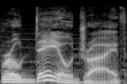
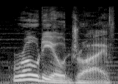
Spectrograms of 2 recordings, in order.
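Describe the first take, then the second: First: Rodeo is said with a Spanish-style pronunciation. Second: Rodeo is said with an English-style pronunciation. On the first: This is the street's actual name. The speaker calls it right. "There's a reason why it's called Rodeo Drive" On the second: This is not what the street is called. The speaker calls it wrong. "and not Rodeo Drive"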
